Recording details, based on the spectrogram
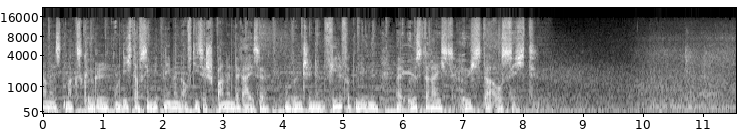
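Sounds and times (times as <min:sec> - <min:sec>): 
speech: 0:00.0 - 0:08.3
road traffic rumble outdoors: 0:08.3 - 0:11.5.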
